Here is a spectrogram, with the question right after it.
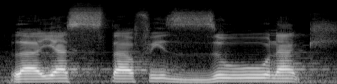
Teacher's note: Sin sukun nih rokhawah ya. Jadi panjang juga ini sukunnya, jangan sampai terlalu cepat. Pelan-pelan saja.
